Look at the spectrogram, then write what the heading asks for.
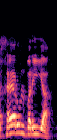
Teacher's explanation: ہم خیر الخا حروف مستعلیہ میں سے پر پڑھیں گے. اور آگے جو یا ہے، یا لین ہے، یا لین کو معروف پڑھیں گے. اس کو خیر نہیں پڑھیں گے، خیر البریہ.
